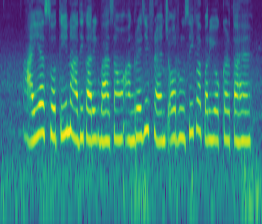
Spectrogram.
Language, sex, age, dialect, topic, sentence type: Hindi, female, 25-30, Hindustani Malvi Khadi Boli, banking, statement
